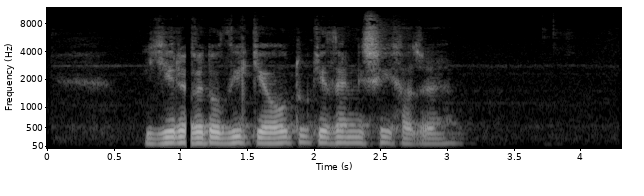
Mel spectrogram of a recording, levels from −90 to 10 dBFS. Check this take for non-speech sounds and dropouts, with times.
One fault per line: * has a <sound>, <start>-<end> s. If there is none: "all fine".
* has a dropout, 1.0-1.1 s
